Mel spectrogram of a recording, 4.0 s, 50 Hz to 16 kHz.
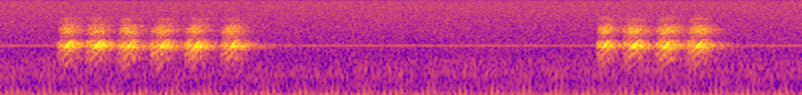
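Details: From a long-eared owl nest on 10-08-2018 in the early afternoon, a burst of six fast high chips, a pause of nearly two seconds, then four more, with a steady electronic whine throughout.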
